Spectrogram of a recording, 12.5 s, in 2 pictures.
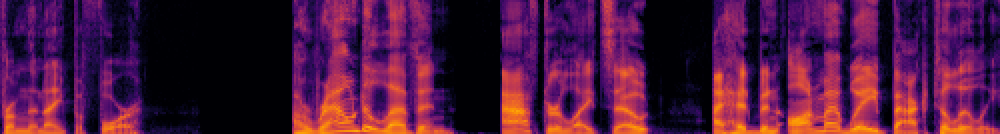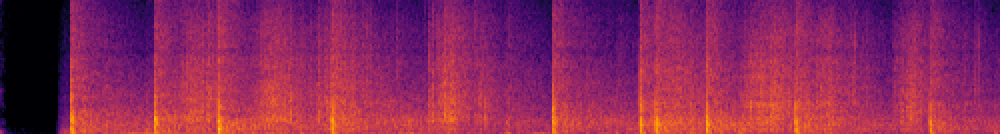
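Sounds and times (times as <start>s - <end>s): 
speech: 0.0s - 1.0s, 1.8s - 6.3s
fireworks going off: 6.6s - 12.4s.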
